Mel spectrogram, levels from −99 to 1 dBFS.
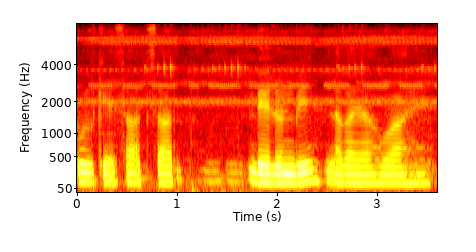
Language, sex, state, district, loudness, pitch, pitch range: Hindi, male, Arunachal Pradesh, Lower Dibang Valley, -16 LUFS, 120 Hz, 115-125 Hz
